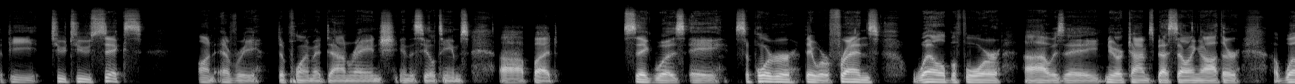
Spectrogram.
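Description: Automatic gain rising from 1.97 to 4.51 s: the gain control judged the incoming speech too quiet and raised its gain gradually, by about 6 dB over roughly two and a half seconds, so the voice and the background noise swell upward together.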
